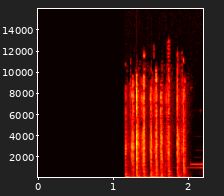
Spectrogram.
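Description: A quick run of typing clicks, about a dozen keystrokes in under a second, starting a little past halfway: a typing sound effect for on-screen text appearing.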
